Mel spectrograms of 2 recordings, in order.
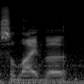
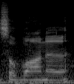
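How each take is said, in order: First: The word sounds like sa-LIE-va. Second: The word sounds like sil-VAH-na. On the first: The speaker calls it wrong. "It looks like saliva" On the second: The speaker calls it right. "I think it's pronounced Sylvana"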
